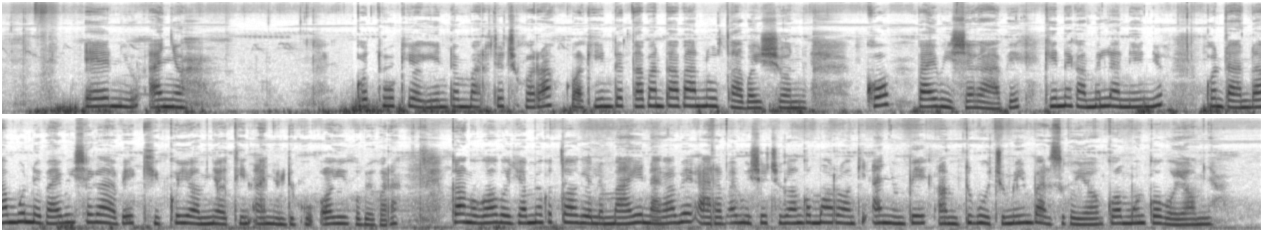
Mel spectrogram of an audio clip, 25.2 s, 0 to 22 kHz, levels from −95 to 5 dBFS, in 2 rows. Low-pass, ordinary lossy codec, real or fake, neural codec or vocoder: none; none; real; none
